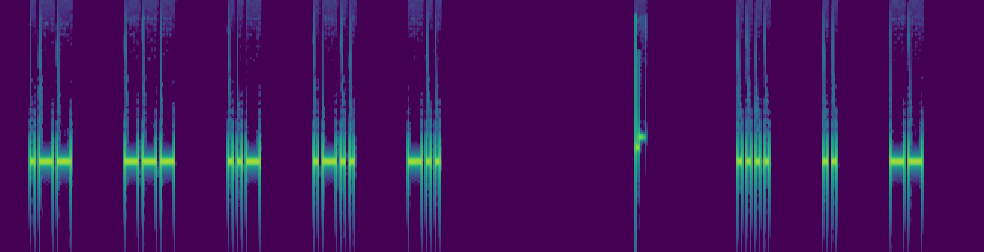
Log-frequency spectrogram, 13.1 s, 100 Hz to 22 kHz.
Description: Morse code, heard as a keyed tone, about 20 wpm, spaced as for 9 wpm, 700 Hz. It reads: WOULD HIM
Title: 4x Character Spacing - Top 100 Words - 20wpm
